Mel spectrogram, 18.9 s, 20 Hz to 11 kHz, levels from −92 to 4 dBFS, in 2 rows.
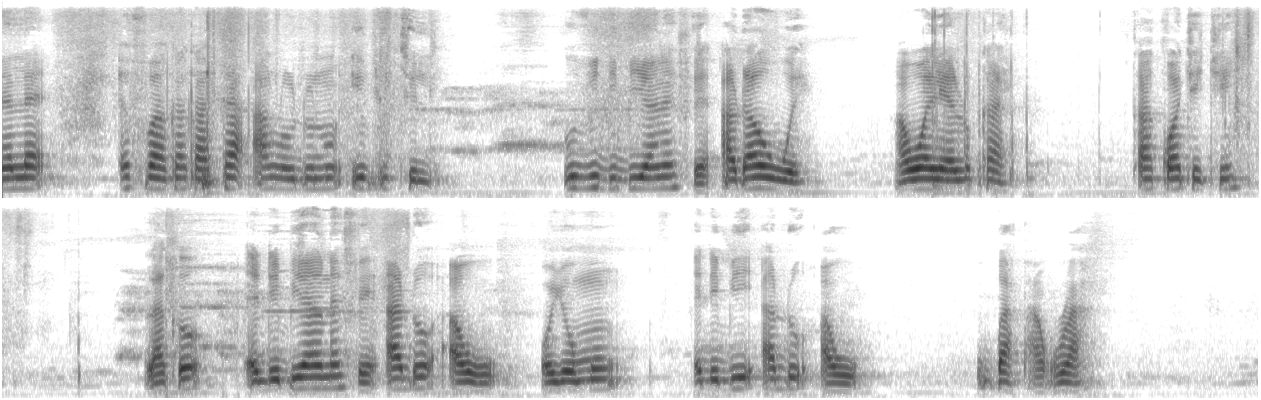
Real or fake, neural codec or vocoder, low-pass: real; none; 9.9 kHz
